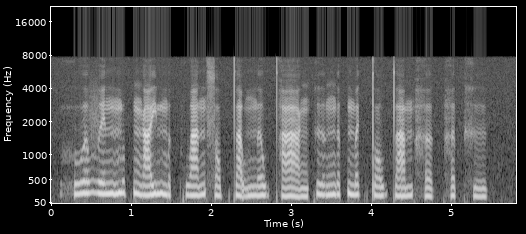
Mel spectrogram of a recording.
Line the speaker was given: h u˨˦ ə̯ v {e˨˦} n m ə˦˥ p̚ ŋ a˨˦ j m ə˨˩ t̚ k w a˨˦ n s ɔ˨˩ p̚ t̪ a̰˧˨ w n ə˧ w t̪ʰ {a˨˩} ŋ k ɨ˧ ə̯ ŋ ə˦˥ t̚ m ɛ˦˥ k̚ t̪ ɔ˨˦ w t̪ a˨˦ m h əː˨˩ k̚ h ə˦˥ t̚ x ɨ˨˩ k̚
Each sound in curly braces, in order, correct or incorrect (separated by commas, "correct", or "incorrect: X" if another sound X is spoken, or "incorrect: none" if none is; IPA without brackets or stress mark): incorrect: e˧, incorrect: aː˨˩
